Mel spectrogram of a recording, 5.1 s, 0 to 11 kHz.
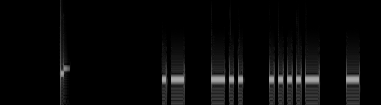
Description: Morse code, heard as a keyed tone, about 20 wpm, spaced as for 15 wpm, 700 Hz. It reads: AD4T
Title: 088 Lesson 15g - Number 5 - Call Signs 20wpm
